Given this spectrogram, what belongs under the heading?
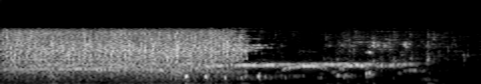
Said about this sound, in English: Let me give you another hand clap.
